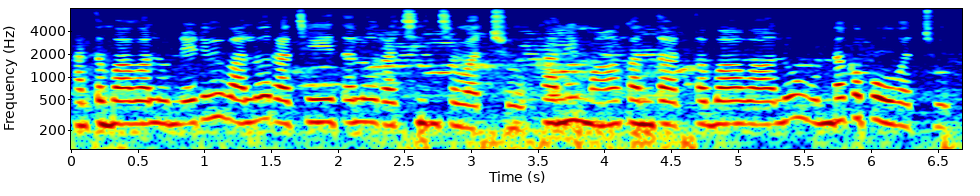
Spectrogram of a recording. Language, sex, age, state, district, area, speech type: Telugu, female, 18-30, Andhra Pradesh, Nandyal, rural, spontaneous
